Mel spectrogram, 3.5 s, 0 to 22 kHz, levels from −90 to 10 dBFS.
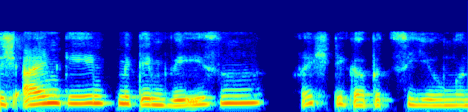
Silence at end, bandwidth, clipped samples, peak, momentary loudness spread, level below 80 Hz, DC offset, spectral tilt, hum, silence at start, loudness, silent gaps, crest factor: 0 s; 8 kHz; under 0.1%; -4 dBFS; 12 LU; -64 dBFS; under 0.1%; -6.5 dB/octave; none; 0 s; -20 LUFS; none; 14 dB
